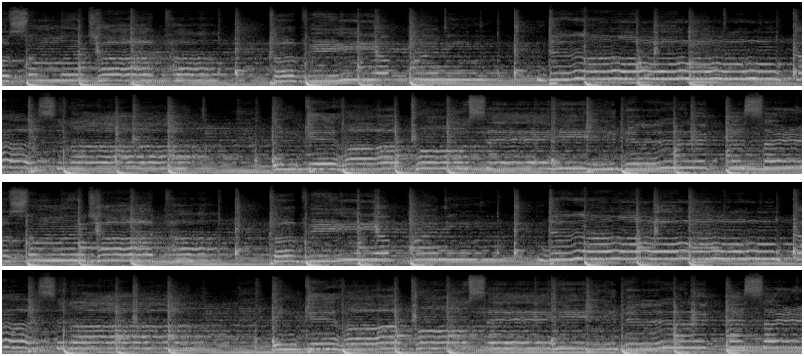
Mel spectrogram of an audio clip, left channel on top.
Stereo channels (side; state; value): both; normal; correlation 0.56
